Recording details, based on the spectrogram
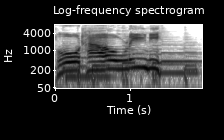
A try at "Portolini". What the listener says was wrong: Just relax your mouth and don't say ow this time.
